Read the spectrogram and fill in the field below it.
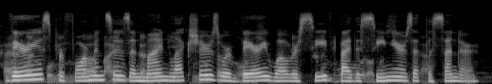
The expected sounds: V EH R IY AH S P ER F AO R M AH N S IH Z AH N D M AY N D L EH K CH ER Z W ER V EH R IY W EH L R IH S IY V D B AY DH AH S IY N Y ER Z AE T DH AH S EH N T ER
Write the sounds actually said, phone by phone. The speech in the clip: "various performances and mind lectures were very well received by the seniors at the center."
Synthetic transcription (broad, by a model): V EH R IY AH S P ER F AO R M AH N S IH Z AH N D M AY N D L EH K CH ER Z W ER V EH R IY W EH L R IH S IY V D B AY DH AH S IY N Y ER Z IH T DH AH S EH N T ER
